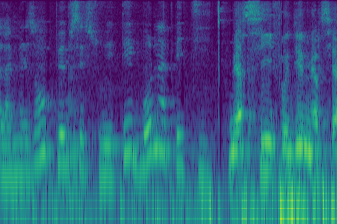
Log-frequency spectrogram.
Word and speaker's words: bon appétit: qui est à table très souvent les gens disent bonatti pourtant il ya et qui est placé d'un accent aigu donc il faut prononcer bon appétit et l'ombre merci merci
